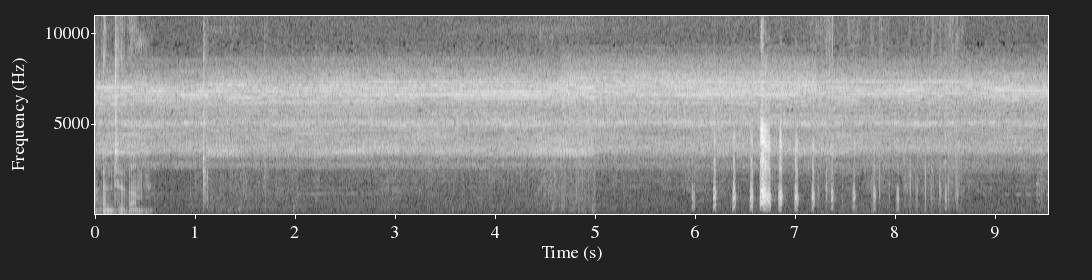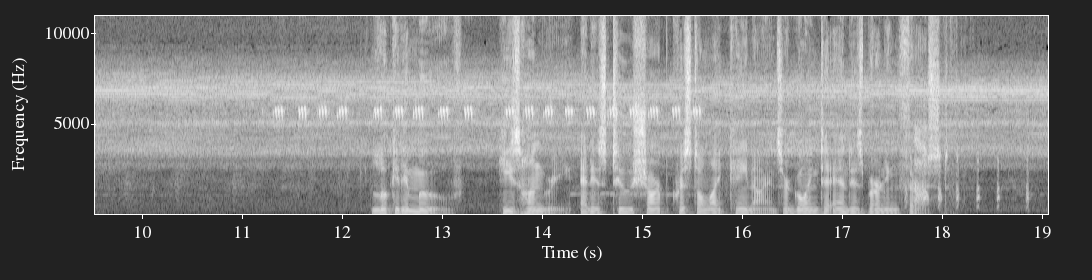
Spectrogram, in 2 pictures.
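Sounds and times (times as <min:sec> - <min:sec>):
high-pitched insect chorus: 0:00.0 - 0:19.0
chicken clucking: 0:06.0 - 0:08.6, 0:13.6 - 0:19.0.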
